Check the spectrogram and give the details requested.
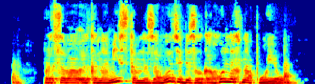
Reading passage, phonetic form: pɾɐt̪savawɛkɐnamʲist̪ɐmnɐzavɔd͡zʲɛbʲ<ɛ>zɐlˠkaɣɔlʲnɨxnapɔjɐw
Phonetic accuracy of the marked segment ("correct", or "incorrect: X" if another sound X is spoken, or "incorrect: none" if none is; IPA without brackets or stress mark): correct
